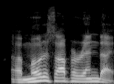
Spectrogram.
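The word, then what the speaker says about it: modus operandi: Modus operendi.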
